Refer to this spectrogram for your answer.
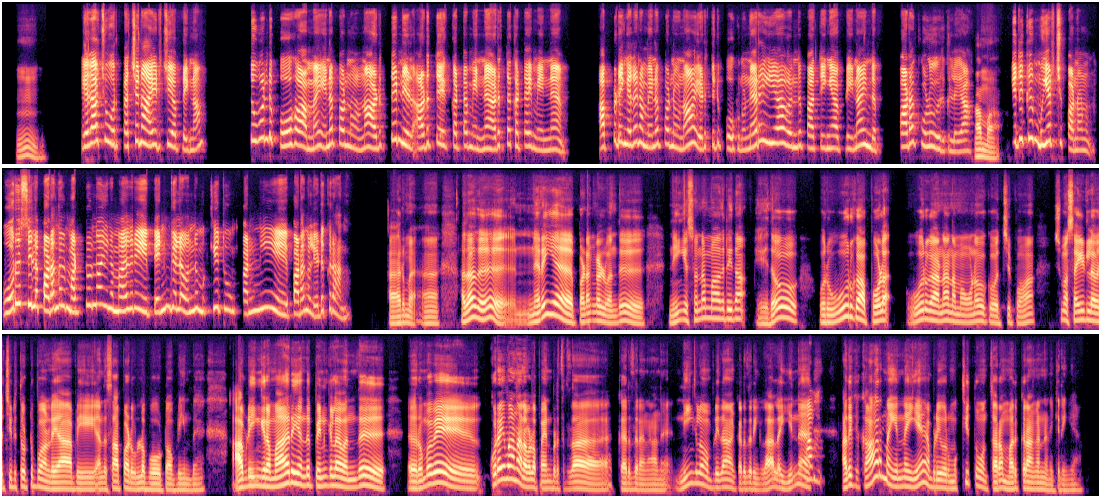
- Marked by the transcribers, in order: other noise
- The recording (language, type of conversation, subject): Tamil, podcast, கதைகளில் பெண்கள் எப்படிப் படைக்கப்பட வேண்டும்?
- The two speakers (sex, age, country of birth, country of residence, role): female, 35-39, India, India, guest; male, 40-44, India, India, host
